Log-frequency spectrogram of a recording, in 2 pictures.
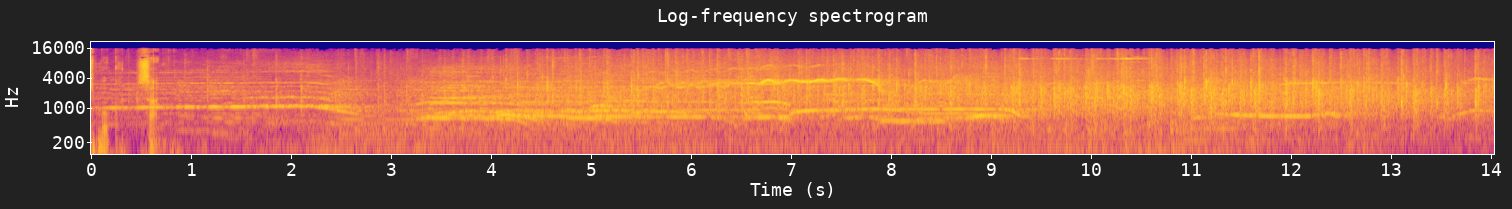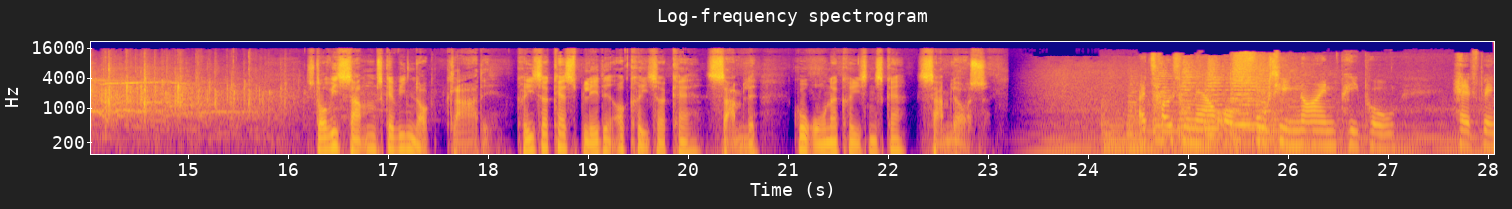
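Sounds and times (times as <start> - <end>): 
speech: 0.0 - 0.8, 16.3 - 23.1, 24.1 - 28.0
whole street in Italy bursting into applause: 0.8 - 16.2
high whistles: 5.6 - 8.8, 11.7 - 15.2.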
